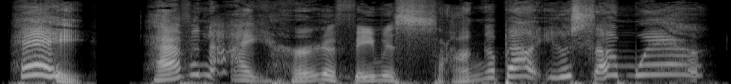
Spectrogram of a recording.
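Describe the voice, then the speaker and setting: High, wavering stick bug. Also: male voice, huge pitch swings, normal speed, a bit bright, no room sound, clean studio sound, full character voice. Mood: musing. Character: wondering male walking stick bug.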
